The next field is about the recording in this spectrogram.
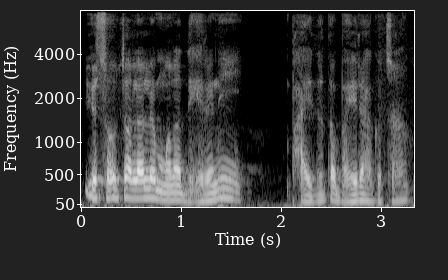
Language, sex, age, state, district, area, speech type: Nepali, male, 45-60, West Bengal, Jalpaiguri, rural, spontaneous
